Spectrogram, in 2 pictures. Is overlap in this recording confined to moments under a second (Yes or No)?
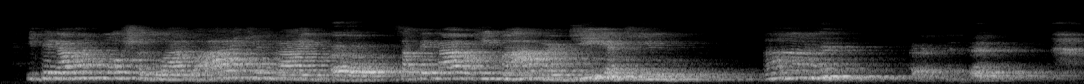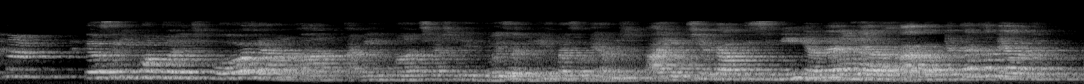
Yes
